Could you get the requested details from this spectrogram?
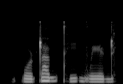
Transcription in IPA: p o˨ ʈ a˦ ɖ t̪ʰ i˨˦ ɡ w e˧ ɖ

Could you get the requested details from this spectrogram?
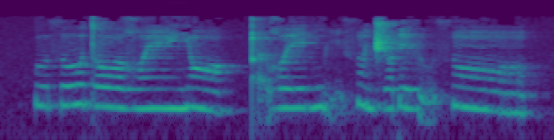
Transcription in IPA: k͡p u θ o d ɔː ʁʷ ẽː j ɔ̃ | qʼ ḭ ʁʷ eː ŋ͡m ḭ θ õ d͡ʒ ɔ ɗ e ð ṵ θ õː

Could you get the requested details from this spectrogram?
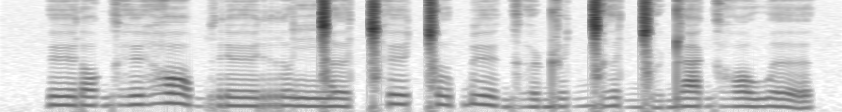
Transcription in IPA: ø ɾ ɔ ɡʱ ø ɦ ɔ b r ø r ʊ ŋ͡ǀ ə ǀʰ ø ǀ ʊ ɓ ø ɡʱ ɵ ɖ ø ɡ͡ǀ ə ɡ͡ǀ ʊ ɖ a ɡʱ ɔ w ə

